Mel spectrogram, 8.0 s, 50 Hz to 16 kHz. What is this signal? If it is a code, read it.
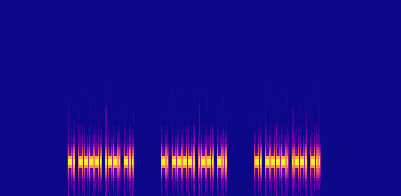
Morse code, heard as a keyed tone, about 46 wpm, 700 Hz. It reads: N9PD N9PD N9PD
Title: USA Call Signs - 4 Characters - Repeated 3x - 45wpm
